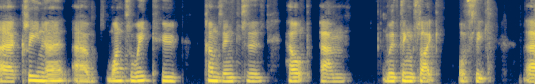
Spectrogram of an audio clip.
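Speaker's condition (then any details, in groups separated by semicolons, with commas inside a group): Cerebral palsy; from birth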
